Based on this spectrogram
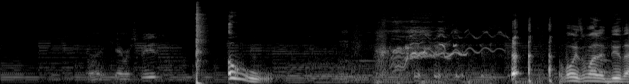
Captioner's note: knock; laughs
